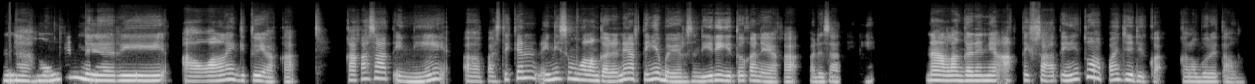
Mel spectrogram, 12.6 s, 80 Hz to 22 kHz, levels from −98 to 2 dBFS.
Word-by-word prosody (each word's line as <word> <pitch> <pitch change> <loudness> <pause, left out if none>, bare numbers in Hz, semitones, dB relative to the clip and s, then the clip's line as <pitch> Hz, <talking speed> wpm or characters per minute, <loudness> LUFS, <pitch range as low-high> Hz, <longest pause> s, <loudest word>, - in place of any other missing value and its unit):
Nah 205 -2 +1
mungkin 245 +11 0
dari 205 -2 +4 0.2
awalnya 195 +5 +2
gitu 210 0 -6
ya 170 -4 -1
Kak. 170 +1 -6 0.5
Kakak 265 +5 0
saat 280 -2 +2
ini, 190 +7 0 0.2
eee, 185 -1 -3
pasti 190 +5 -6
kan 305 0 -1
ini 235 +3 +1
semua 255 -5 +2
langganannya 205 +4 +2
artinya 255 +2 0
bayar 175 -1 -1
sendiri 190 +4 +1
gitu 195 +1 -1
kan 205 -1 0
ya 165 - 0
Kak, 170 0 -3
pada 170 0 -5
saat 170 -2 -4 0.2
ini. 170 +2 -13 0.5
Nah 220 -1 +6
langganan 205 0 +3
yang 205 - 0
aktif 220 -2 -5
saat 195 -3 -2
ini 225 +5 0
itu 355 - -5
apa 275 -6 -4
aja 235 - -2
deh 185 - -4
Kak - - -7
kalau 175 -1 -5
boleh 170 -1 -2
tahu? 155 -2 -10
205 Hz, 190 wpm, -21 LUFS, 180-230 Hz, 0.5 s, Nah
